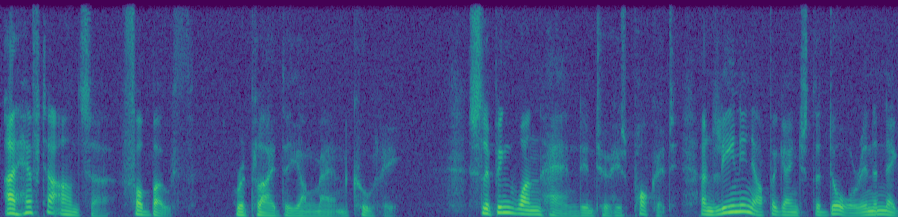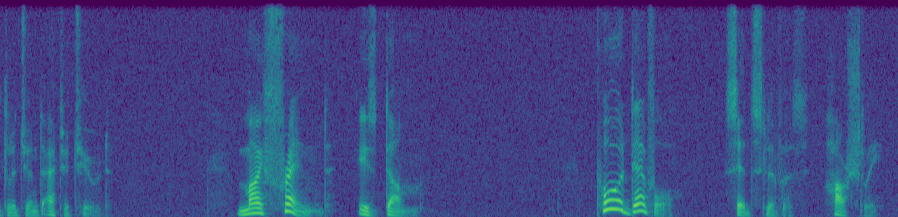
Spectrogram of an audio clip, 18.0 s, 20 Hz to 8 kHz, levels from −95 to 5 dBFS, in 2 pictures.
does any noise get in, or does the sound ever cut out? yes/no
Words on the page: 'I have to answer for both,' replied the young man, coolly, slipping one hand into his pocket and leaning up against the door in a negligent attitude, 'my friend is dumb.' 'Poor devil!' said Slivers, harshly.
no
